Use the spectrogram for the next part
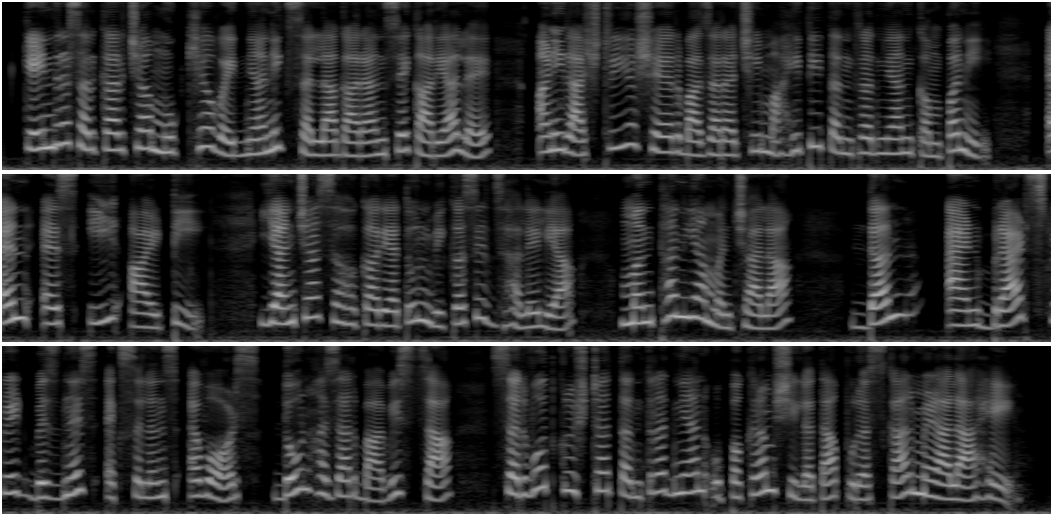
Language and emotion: Marathi, neutral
